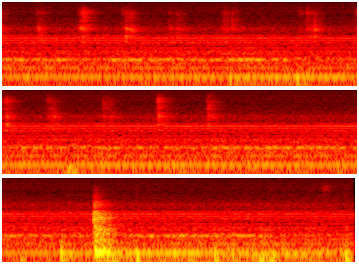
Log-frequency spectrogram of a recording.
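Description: Kitchen handling sounds over a steady low hum: light clicks about two a second through the first half, then one loud knock about eight seconds in as a steel pot is set down on the glass-ceramic hob.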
